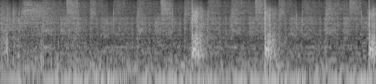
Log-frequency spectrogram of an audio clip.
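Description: Gunfire at an outdoor shooting range during a practical pistol drill, with a few sharp loud reports standing out over steady background din and low hum.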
